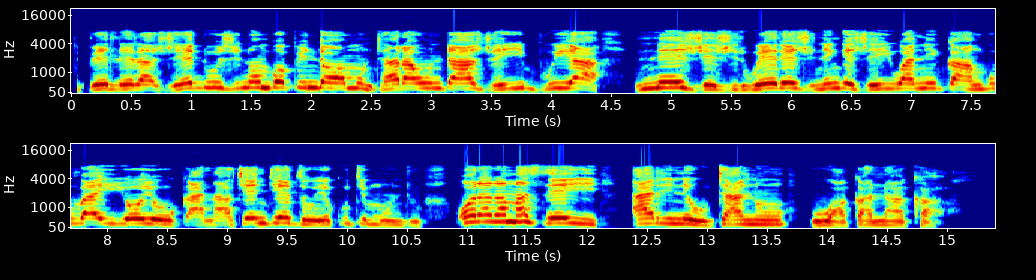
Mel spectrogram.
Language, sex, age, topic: Ndau, female, 36-49, health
